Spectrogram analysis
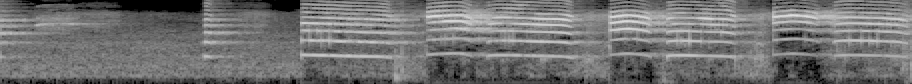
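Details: A Golden retriever howls in high, wavering, drawn-out tones that imitate a siren.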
